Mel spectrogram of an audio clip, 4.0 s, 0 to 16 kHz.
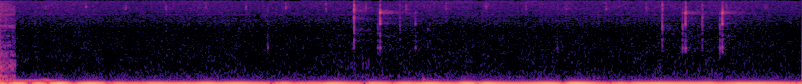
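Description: A few faint, scattered clicks of watchmaker's tweezers and tools against the small steel parts of a Valjoux 22 chronograph movement as a spring is fitted, over a low steady hum.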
